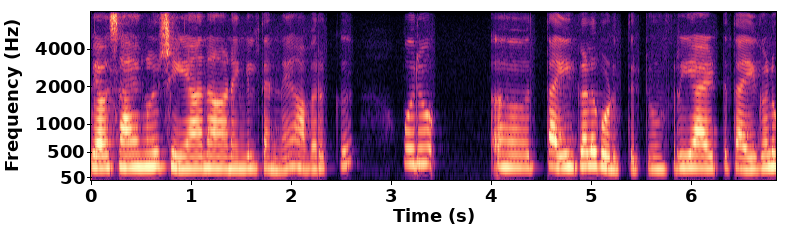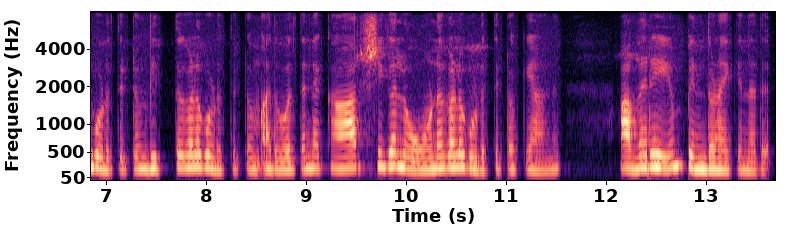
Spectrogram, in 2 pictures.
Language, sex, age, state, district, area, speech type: Malayalam, female, 18-30, Kerala, Kannur, urban, spontaneous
